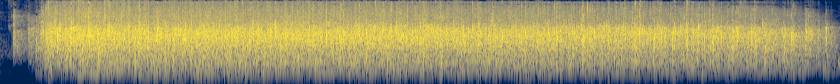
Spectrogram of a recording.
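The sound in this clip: Warm applause from a church audience welcoming guests: a dense, steady clapping that swells in quickly and holds at an even level for about eleven seconds before tapering off at the end.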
